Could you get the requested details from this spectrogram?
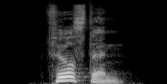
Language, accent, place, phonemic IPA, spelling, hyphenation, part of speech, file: German, Germany, Berlin, /ˈfʏʁstɪn/, Fürstin, Für‧stin, noun, De-Fürstin.ogg
- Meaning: princess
